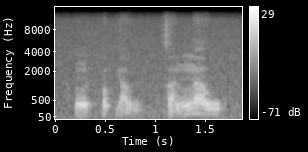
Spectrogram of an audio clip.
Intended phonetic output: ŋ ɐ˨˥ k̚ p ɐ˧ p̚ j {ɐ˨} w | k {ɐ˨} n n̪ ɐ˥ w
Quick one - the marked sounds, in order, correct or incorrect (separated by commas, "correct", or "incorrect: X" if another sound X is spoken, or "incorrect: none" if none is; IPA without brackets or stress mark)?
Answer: incorrect: ɐ˨˩, incorrect: ɐ˨˥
